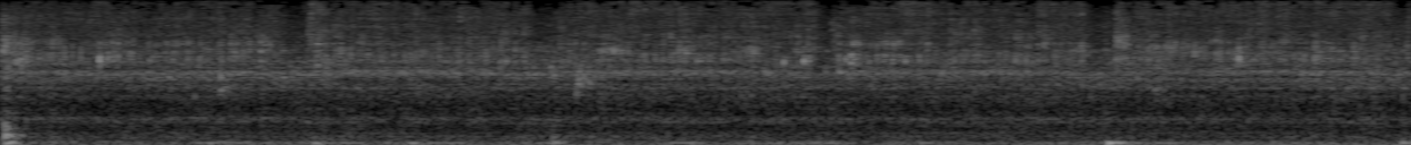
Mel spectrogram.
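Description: Bathroom sink faucet running steadily into the basin, with a few small splashes as water is scooped up in the hands and rubbed over the face.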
